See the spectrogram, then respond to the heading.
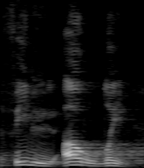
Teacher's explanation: Jadi tidak dibaca panjang fi-nya itu, langsung masuk ke alif lamnya yang mati itu.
